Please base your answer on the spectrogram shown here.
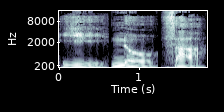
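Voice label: "yinotha", concatenated syllables; Affixing experiment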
